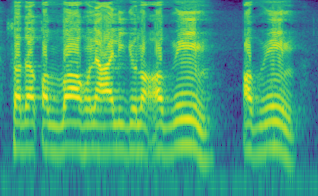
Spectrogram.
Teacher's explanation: जबान की नोक थोड़ी सी बाहर आ रही है लेकिन सेंटर में से ऊपर की तरफ उठेगी, मोटा करके पढ़ेंगे हर्फ वा अदा हो जाएगा।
